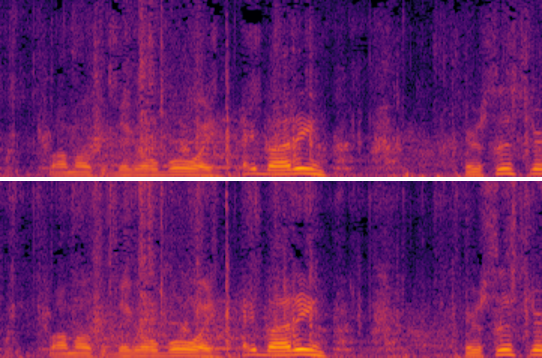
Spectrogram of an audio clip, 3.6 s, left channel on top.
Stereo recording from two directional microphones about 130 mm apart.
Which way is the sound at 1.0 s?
10° right (ahead or behind).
